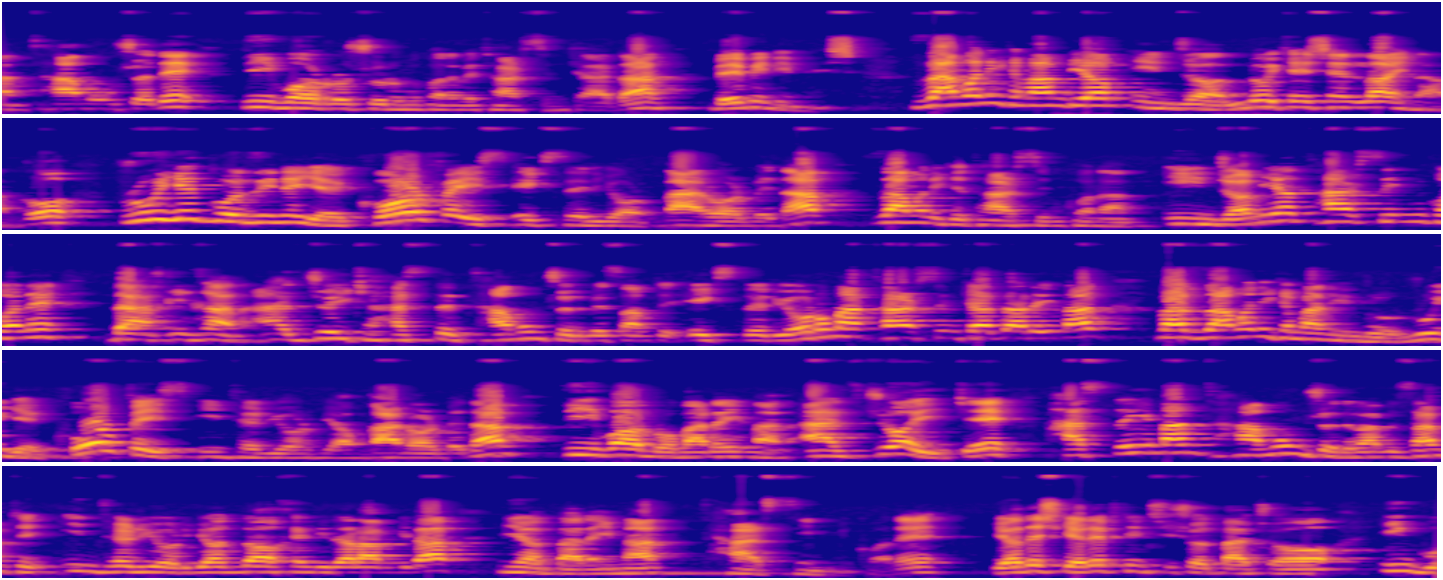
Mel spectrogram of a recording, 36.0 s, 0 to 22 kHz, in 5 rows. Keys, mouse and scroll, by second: 6.7 middle click, 8.3 click, 13.9 Escape, 14.2-15.3 scroll up 1, 18.2 scroll down 1, 20.3 click, 23.1 middle click, 23.8 scroll up 1, 24.5 click, 27.0 Escape, 27.4-31.0 scroll up 1, 32.2-32.7 scroll down 1.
